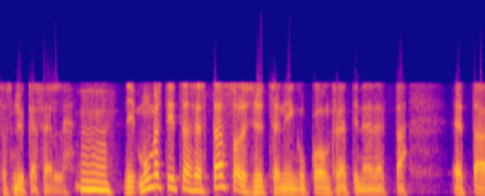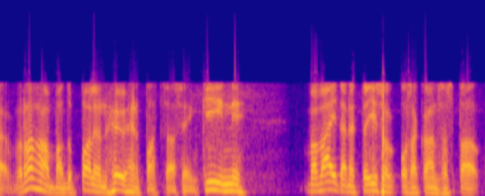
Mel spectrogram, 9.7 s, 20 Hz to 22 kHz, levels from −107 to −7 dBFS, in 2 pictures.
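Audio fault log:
8.52–8.71 s, bit errors on an ADPCM link: flipped bits derail the decoder's step size and predictor, giving ringing pops and rough level jumps rather than clean gaps.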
